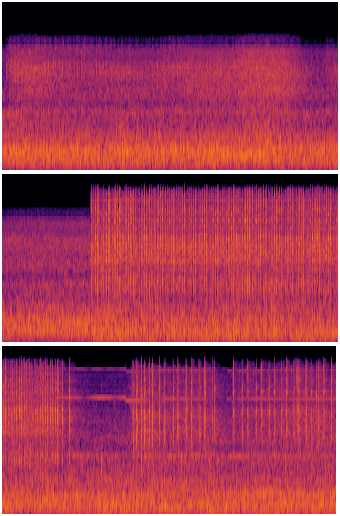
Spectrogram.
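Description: Cordless drill running against the case of a clock radio. A louder run of about three seconds starts about four seconds in, and after a short pause comes a stretch of rapid clicking near the end.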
